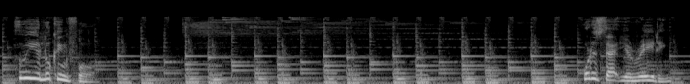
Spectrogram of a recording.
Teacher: so a falling tone is used for what and how questions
